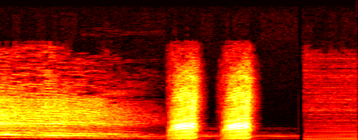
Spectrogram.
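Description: A voice imitates a duck with two short, loud nasal quacks in quick succession, following a stretch of voiced sound.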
